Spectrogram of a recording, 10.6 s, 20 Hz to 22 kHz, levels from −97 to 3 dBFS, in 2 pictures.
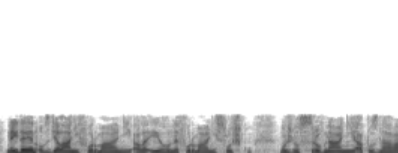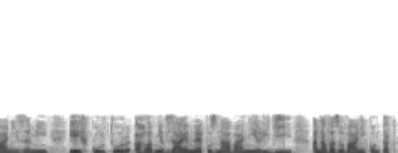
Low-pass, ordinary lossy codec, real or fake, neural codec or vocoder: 5.4 kHz; none; fake; codec, 16 kHz, 8 kbps, FreqCodec, larger model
